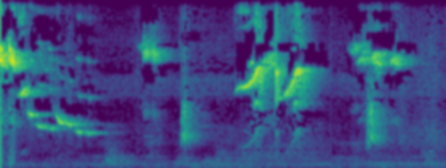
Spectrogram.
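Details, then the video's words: Sunda blue robin in rolling song: a cascade of descending whistles opens, followed by scattered sharp chips and a bright burst of high whistled notes. "Ocehan Tledekan Gunung gacor Ngeri Bikin Tledekan Apapun ikut Gacor Ngerol Panjang"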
